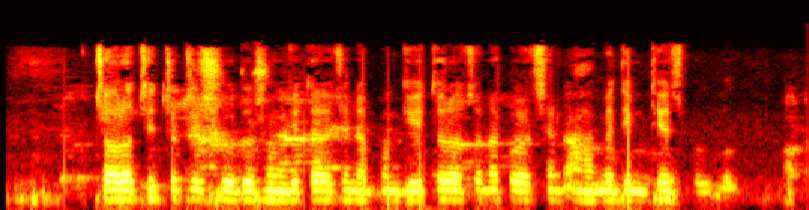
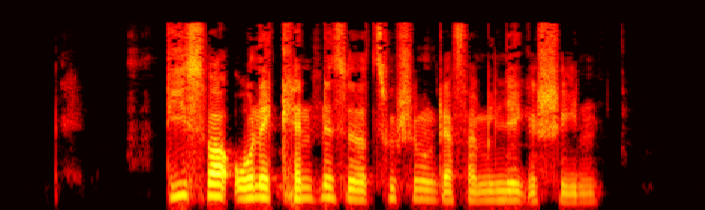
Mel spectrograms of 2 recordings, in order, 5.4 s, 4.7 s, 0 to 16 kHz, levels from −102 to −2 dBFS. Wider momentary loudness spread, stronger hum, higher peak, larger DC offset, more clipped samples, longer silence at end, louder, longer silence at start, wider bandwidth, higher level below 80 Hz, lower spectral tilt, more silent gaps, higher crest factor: first, 18 LU vs 12 LU; neither; first, -2 dBFS vs -8 dBFS; neither; neither; second, 0.1 s vs 0.75 s; first, -18 LUFS vs -28 LUFS; second, 0.1 s vs 1.1 s; second, 8.2 kHz vs 11.5 kHz; first, -50 dBFS vs -72 dBFS; about the same, -4 dB/octave vs -3.5 dB/octave; neither; second, 18 dB vs 24 dB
